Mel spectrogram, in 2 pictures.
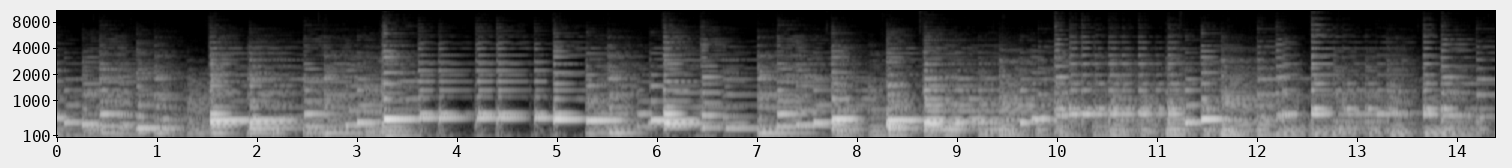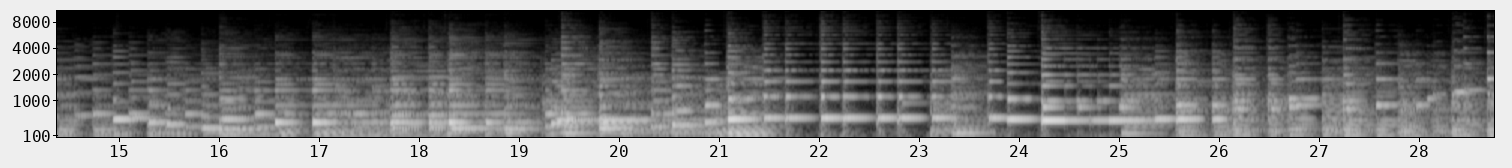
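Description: Acoustic grand piano playing a solo instrumental passage in an eight-bar blues, struck chords under a melody in the upper notes.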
